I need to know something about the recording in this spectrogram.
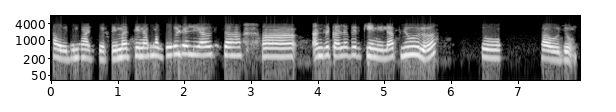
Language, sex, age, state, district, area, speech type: Kannada, female, 18-30, Karnataka, Dakshina Kannada, rural, conversation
